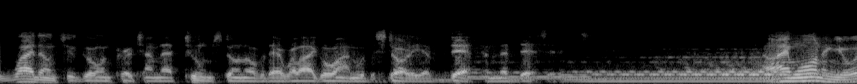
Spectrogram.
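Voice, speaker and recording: A man hosting a 1940s radio horror show, narrating in a sly, mock-ominous way. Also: on the low side. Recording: dull old radio recording. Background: music.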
